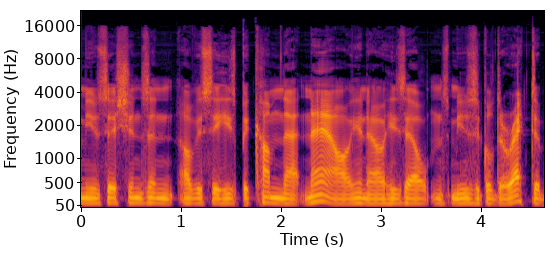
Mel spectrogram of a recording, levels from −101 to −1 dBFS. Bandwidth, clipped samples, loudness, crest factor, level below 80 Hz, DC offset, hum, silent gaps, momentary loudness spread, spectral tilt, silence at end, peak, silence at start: 16 kHz; under 0.1%; -23 LUFS; 22 dB; -48 dBFS; under 0.1%; none; none; 6 LU; -5 dB/octave; 0 s; -2 dBFS; 0 s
